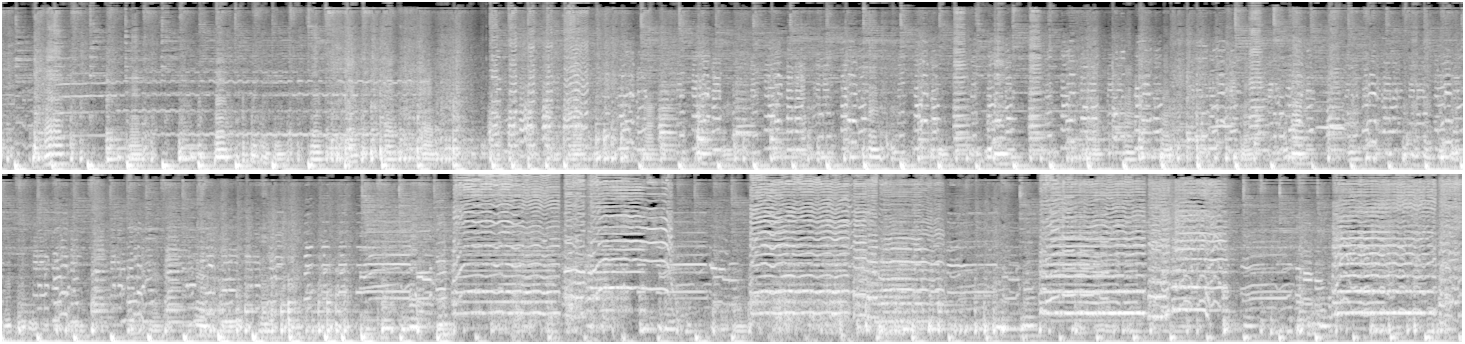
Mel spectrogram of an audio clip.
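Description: A brass band playing live: tuba, trombones, trumpets and clarinet over a steady beat of drum kit and congas, with a strong bass line. About two-thirds of the way in, long held brass chords come to the fore.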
